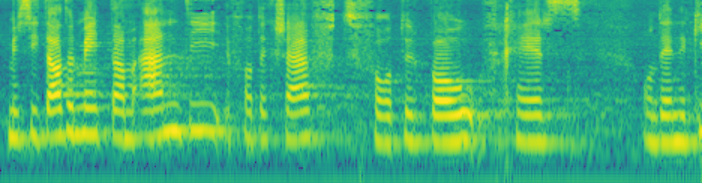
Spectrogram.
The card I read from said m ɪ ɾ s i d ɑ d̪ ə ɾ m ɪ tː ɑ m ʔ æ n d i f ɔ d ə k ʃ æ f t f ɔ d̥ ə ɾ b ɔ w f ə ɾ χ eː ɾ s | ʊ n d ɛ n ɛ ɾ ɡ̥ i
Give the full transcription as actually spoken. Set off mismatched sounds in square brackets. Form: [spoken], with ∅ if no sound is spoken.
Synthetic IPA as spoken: m ɪ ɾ s i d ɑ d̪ ə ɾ m ɪ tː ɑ m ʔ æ n d i f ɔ d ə k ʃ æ f t f ɔ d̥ ə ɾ b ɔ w f ə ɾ χ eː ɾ s | ʊ n d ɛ n ɛ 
